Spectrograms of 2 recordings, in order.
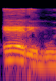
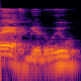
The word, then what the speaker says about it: Érebo: Érebo, não Érbero. Eu falei errado, estou corrigindo aqui.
